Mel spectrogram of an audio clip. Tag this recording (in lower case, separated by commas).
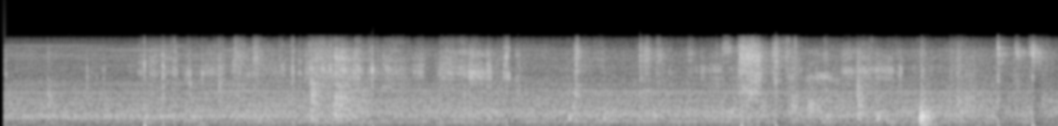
speech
